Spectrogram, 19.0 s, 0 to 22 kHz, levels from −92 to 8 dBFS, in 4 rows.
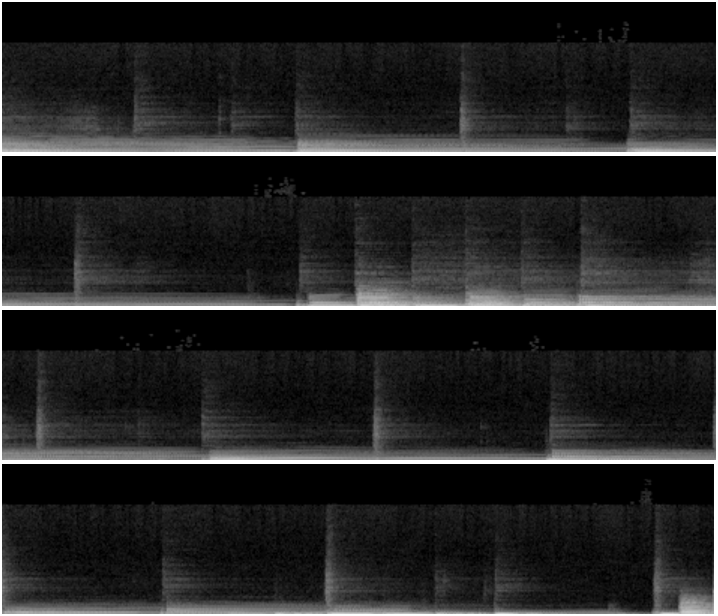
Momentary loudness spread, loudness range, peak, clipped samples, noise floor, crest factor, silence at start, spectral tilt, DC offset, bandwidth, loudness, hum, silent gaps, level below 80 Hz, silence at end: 21 LU; 10 LU; -6 dBFS; under 0.1%; -45 dBFS; 20 dB; 0 s; -9.5 dB/octave; under 0.1%; 6.6 kHz; -26 LUFS; none; none; -30 dBFS; 0 s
